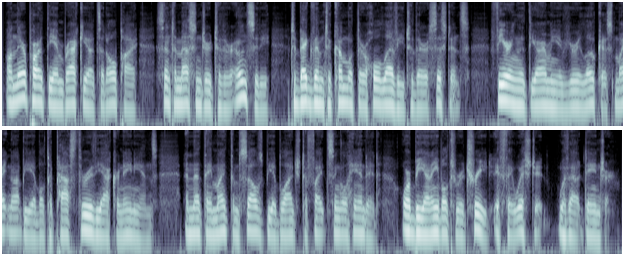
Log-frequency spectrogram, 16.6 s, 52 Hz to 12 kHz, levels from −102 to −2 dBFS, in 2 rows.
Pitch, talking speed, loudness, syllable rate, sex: 125 Hz, 230 wpm, -21 LUFS, 6.4 syllables/s, male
